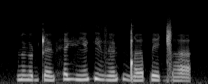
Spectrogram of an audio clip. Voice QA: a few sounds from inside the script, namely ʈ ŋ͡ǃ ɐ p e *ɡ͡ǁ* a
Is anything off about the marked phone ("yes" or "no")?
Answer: no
